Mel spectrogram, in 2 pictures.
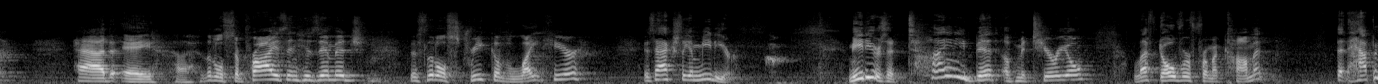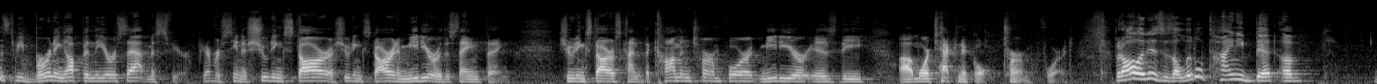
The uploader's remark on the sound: Live Class Lecture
